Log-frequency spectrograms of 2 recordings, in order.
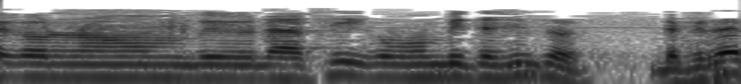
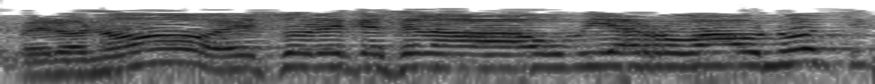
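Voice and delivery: mock yelling; 7 semitones higher than usual. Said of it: "No me grite".

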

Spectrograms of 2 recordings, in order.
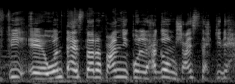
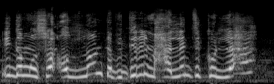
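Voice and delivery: higher and louder, wide-eyed amazement; impressed surprise; 8 semitones higher, 5 dB louder than usual. Acted. To the brother on hearing he runs the shops, loud impressed surprise. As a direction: marvel at him, pitch jumping up. Sister marvels at his job.

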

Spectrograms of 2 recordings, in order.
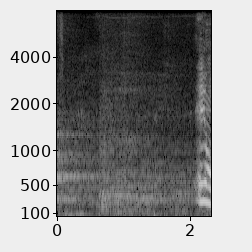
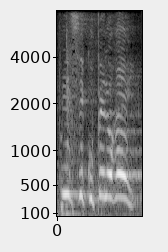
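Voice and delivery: loud and higher, urgent; worried mother; 6 semitones higher, 10 dB louder than usual. Acted. Mother telling the doctor her son is hurt, loud and urgent. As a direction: blurt out the injury.

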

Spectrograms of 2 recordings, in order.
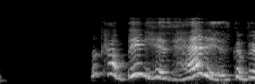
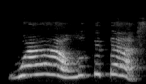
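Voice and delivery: amazed wow; 10 semitones higher, 6 dB louder, slower than usual. Pretend. Showing magic hat contents.

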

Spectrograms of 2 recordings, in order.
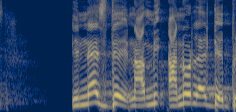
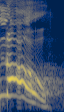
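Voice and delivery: put-on boy's denial; 11 semitones higher, 6 dB louder than usual. Boy denies stealing.

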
